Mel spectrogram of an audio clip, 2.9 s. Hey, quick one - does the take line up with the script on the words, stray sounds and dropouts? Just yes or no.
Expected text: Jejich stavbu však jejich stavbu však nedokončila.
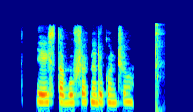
no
